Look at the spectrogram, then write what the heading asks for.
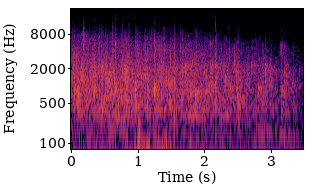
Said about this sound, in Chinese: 感谢赞美神，把掌声归给神。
